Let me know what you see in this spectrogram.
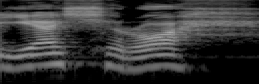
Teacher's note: ہا باریک اور ہمس کے ساتھ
